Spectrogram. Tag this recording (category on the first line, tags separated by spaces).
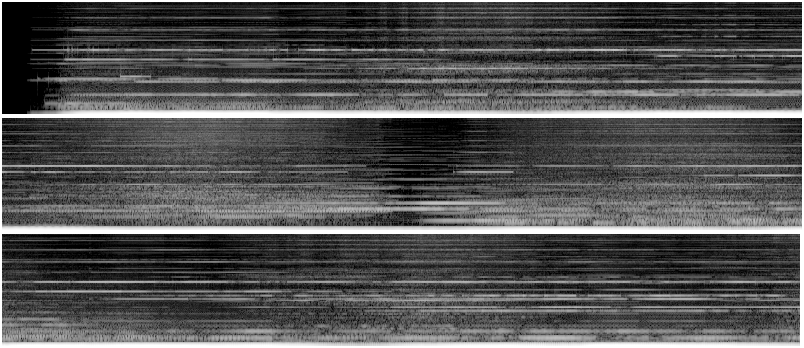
Soundscapes > Synthetic / Artificial
electronic experimental free glitch granulator noise packs sample samples sfx sound-desing sound-effects soundscapes video-game-design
